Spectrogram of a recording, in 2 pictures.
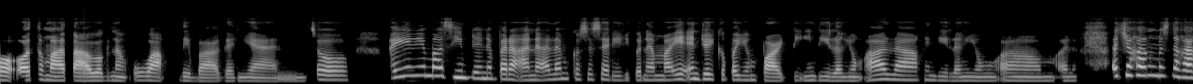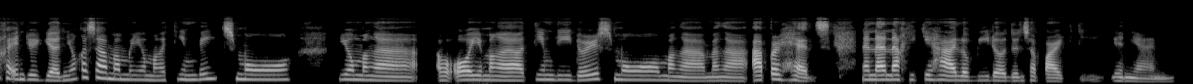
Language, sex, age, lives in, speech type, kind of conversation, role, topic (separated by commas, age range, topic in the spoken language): Filipino, female, 40-44, Philippines, conversation, podcast, guest, Paano mo hinaharap ang mga tukso sa party o pista, at ano ang ginagawa mo?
